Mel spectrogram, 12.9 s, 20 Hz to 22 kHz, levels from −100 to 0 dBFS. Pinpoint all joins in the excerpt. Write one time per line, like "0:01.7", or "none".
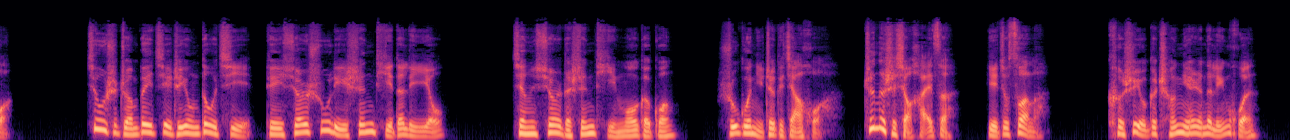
0:07.0
0:08.5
